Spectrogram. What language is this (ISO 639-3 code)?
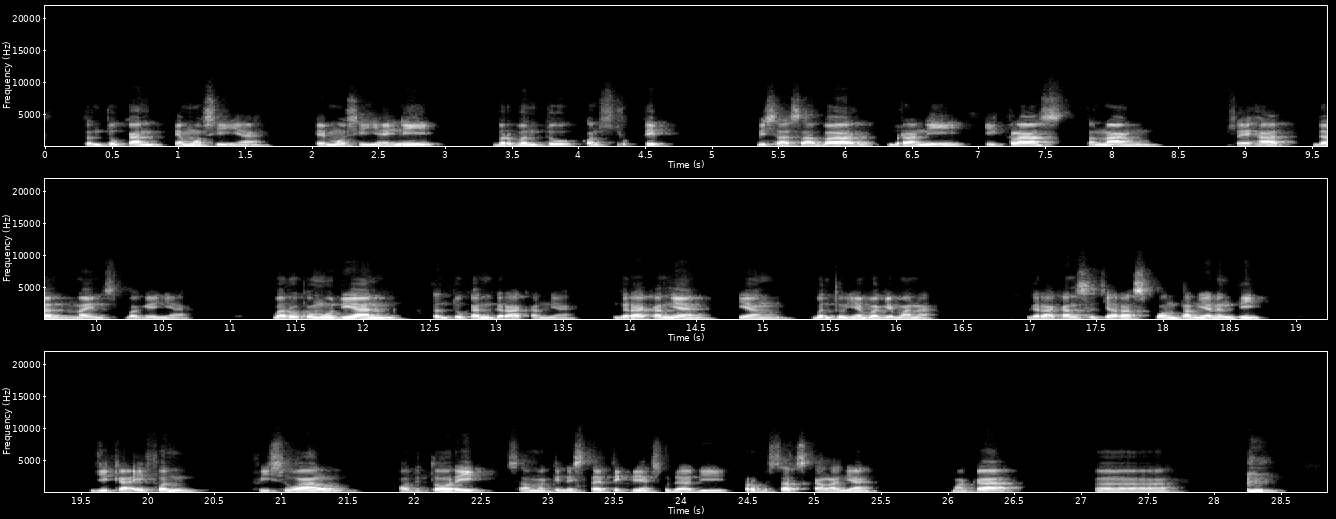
ind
